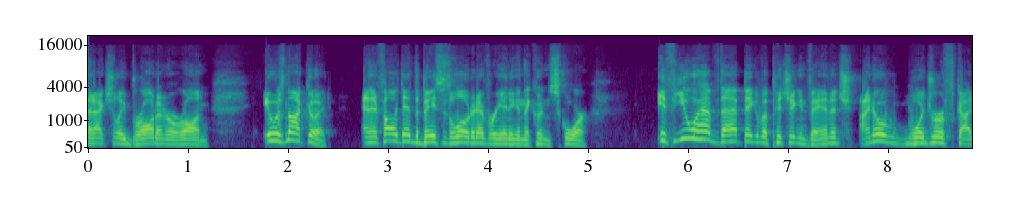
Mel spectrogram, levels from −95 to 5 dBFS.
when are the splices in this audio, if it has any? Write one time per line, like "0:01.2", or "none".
none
